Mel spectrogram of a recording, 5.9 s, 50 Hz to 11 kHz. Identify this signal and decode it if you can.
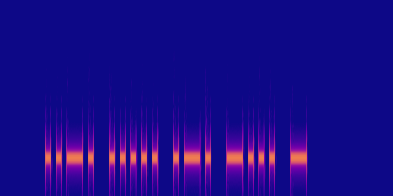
Morse code, heard as a keyed tone, about 16 wpm, 700 Hz. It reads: F5RBT
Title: DXCC-100 Call Signs - 5 Characters - Repeated 3x - 15wpm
